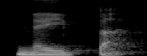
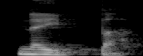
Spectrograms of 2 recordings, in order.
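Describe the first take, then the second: The two takes are said the same way.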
